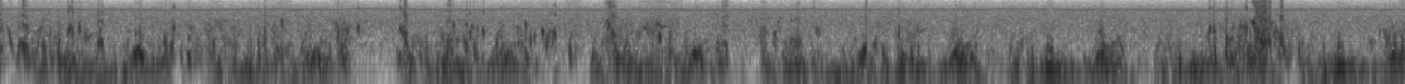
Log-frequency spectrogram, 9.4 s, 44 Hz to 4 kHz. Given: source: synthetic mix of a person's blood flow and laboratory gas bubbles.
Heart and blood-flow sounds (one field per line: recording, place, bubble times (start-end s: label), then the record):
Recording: Doppler ultrasound of blood flow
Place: precordium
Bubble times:
0.00-0.73 s: bubbles
1.03-1.96 s: bubbles
2.21-2.44 s: bubbles
2.63-3.25 s: bubbles
3.42-3.74 s: bubbles
3.77-3.90 s: bubbles
4.02-4.56 s: bubbles
4.75-4.88 s: bubbles
5.04-5.37 s: bubbles
5.41-5.49 s: bubbles
5.81-6.22 s: bubbles
7.97-8.72 s: bubbles
9.10-9.38 s: bubbles
From the record:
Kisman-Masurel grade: 333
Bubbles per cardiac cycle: rolling drumbeat, 9 or more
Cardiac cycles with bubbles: 50 to 99%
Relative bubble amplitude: loud (0.450 to 0.775)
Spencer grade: 3 (all of the cardiac periods contain showers or single bubble signals, but not dominating or overriding the cardiac motion signals)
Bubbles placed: only in the low amplitude regions of the cardiac cycle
